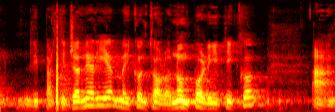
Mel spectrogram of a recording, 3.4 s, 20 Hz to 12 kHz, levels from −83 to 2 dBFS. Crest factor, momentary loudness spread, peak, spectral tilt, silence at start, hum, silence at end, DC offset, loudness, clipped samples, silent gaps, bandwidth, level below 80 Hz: 20 dB; 11 LU; -2 dBFS; -6 dB/octave; 0 s; none; 0 s; under 0.1%; -21 LUFS; under 0.1%; none; 11 kHz; -68 dBFS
